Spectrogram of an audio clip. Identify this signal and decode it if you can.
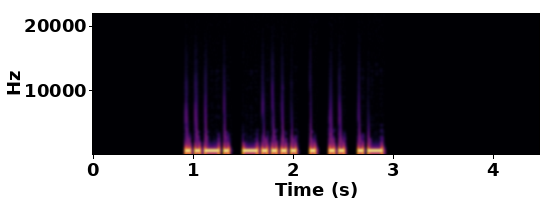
Morse code, heard as a keyed tone, about 25 wpm, 700 Hz. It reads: F6EIA
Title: DXCC-100 Call Signs - 5 Characters - 25wpm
